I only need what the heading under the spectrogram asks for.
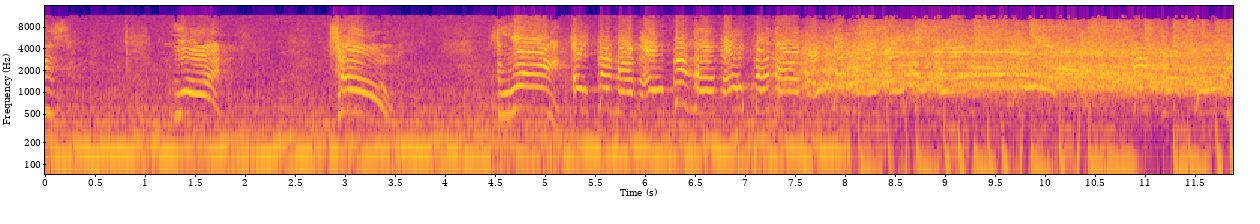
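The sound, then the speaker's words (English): A drum roll of rapid, dense strokes begins partway through after a stretch of people talking, then continues loudly to the end under a bright, hissing wash. “Drum roll, please.”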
